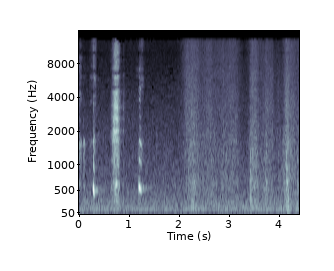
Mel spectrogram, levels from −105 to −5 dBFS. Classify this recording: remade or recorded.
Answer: recorded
